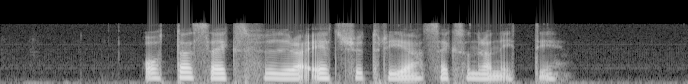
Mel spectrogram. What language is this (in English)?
Swedish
